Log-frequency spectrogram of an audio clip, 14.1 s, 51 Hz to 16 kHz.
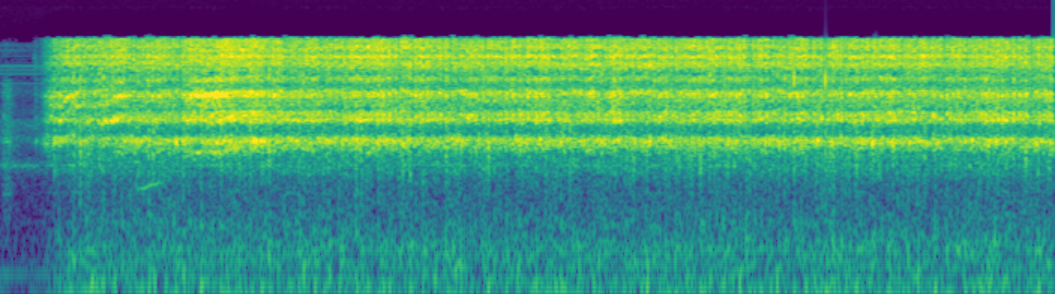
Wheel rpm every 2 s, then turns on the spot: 110, 220, 240, 230, 230, 230, 230.
none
